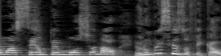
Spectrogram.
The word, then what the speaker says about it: emocional: Emocional, também não mora. Emocional, também não. Emocional. A última sílaba é a sílaba tônica.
